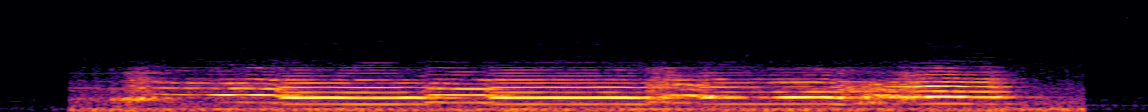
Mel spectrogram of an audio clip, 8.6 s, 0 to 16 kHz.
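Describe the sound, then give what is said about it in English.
Bernice, a female northern elephant seal, gives loud, sustained tonal calls in air, recorded in 2001, rich with stacked harmonics, shifting pitch in a few steps over about eight seconds with brief breaks between segments. “In air vocalization produced by Bernice, the female northern elephant seal, in 2001.”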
